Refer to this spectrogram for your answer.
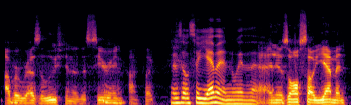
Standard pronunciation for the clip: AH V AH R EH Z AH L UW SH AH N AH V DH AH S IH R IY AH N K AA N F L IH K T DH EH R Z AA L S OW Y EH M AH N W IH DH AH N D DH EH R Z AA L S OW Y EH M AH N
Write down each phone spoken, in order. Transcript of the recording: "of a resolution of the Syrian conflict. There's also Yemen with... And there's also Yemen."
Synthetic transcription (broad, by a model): AH V AH R EH Z AH L UW SH AH N AH V DH AH S IH R IY AH N K AA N F L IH K T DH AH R Z AA L S OW Y EH M AH N W IH DH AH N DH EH W Z AA L S OW Y EH M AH N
